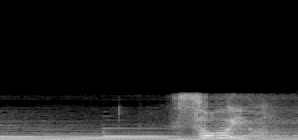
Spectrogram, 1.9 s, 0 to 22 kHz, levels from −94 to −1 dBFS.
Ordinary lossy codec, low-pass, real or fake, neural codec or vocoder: none; 7.2 kHz; real; none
